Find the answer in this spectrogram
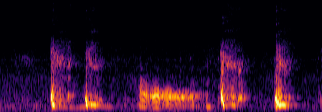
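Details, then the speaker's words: A young girl kept home from school with a mild fever and cough, hoped to be ordinary flu, given cough and fever medicine: four short, moist coughs in about three seconds with a throaty sound between; cough. "Dia agak demam dikit. Terus batuk-batuk. Semoga cuman flu biasa ya saudara."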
